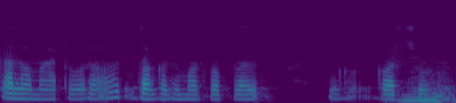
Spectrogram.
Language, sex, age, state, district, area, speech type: Nepali, female, 45-60, West Bengal, Darjeeling, rural, spontaneous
